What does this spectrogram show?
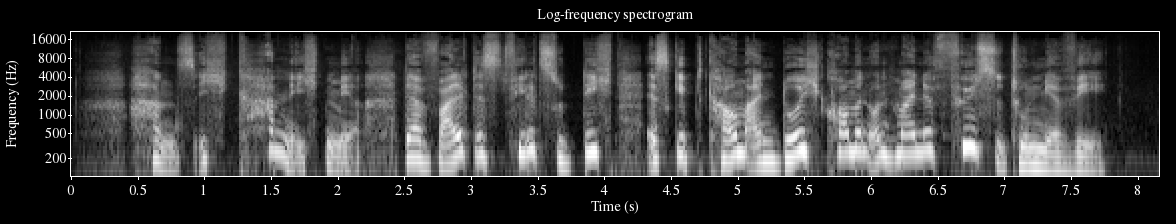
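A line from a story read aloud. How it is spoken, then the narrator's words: Weary groan. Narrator (German): stöhnte Mutter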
